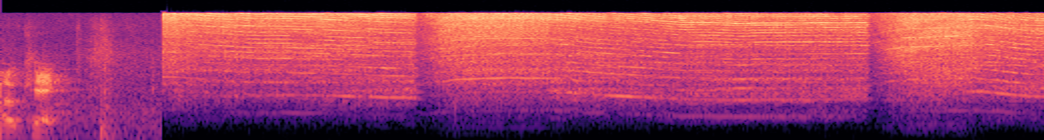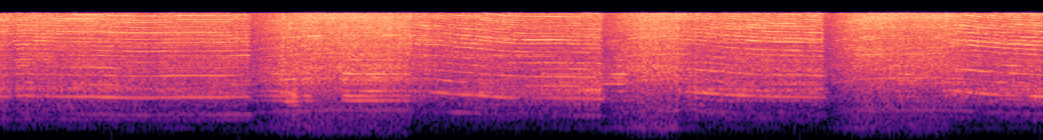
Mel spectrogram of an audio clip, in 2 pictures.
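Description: A handheld grinder whines loudly against metal, its pitch wavering as it sands.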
